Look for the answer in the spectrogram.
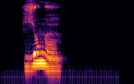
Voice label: "junge", German

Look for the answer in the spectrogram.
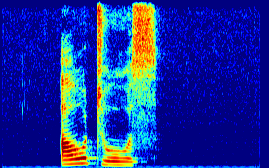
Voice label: "Autos", German

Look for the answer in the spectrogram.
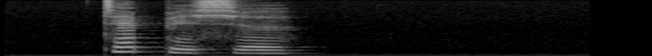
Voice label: "teppiche", German

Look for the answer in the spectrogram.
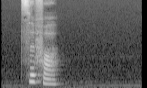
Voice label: "ziffer", German; nouns gender feminine

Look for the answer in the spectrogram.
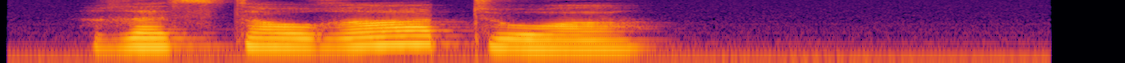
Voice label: "restaurator", German; masculine

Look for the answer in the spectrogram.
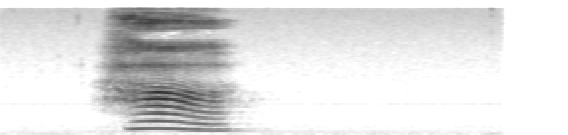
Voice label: "h", German

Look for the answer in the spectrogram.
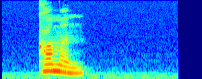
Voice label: "kommen", German

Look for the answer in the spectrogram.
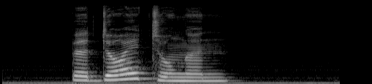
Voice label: "Bedeutungen", German

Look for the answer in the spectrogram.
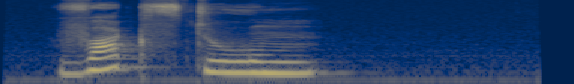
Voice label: "wachstum", German; neuter

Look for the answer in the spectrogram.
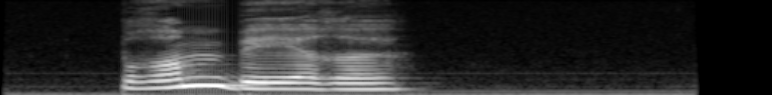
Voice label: "Brombeere", German; fruits

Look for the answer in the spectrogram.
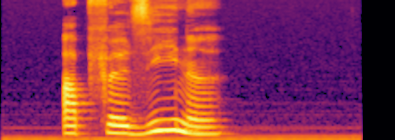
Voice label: "Apfelsine", German; nouns gender feminine

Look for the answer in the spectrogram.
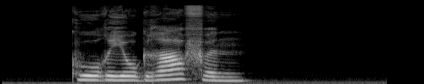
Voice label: "Choreographen", German

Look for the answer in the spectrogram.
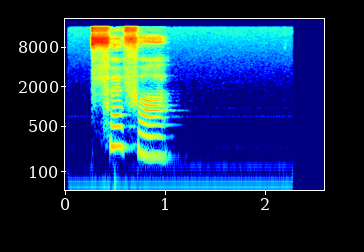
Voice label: "pfeffer", German; phonetic script grouped consonants

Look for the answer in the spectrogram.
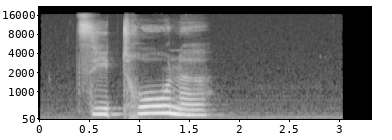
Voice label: "zitrone", German; fruits

